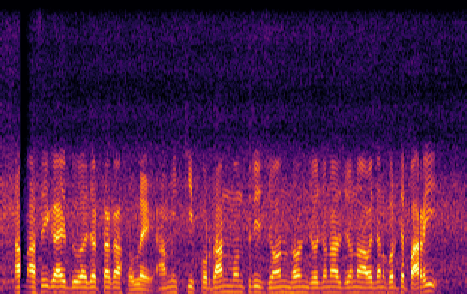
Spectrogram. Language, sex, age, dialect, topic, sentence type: Bengali, male, 18-24, Jharkhandi, banking, question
